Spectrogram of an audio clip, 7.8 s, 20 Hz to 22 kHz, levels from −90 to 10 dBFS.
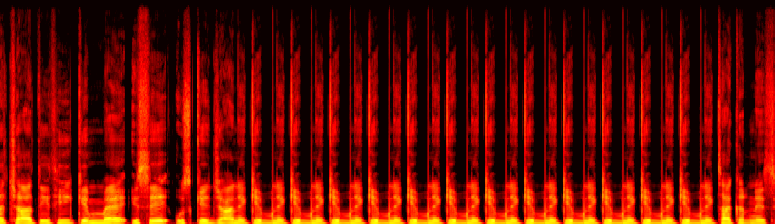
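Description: At 2.73 s, just after "इसे उसके जाने के", the speech falls into a broken-record loop. A fragment of about 0.39 s repeats back to back, exactly the same each time, 11 times over. It runs until 7.19 s. The passes follow one another, giving a stuttering, mechanical rhythm. The speech that belonged in those four and a half seconds never plays. The likely cause is a stalled player or stream that kept resending the last piece it held.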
